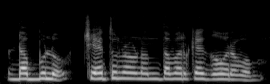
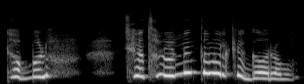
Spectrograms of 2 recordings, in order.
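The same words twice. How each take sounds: First: It is said in a neutral tone. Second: It is said in a sad tone.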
